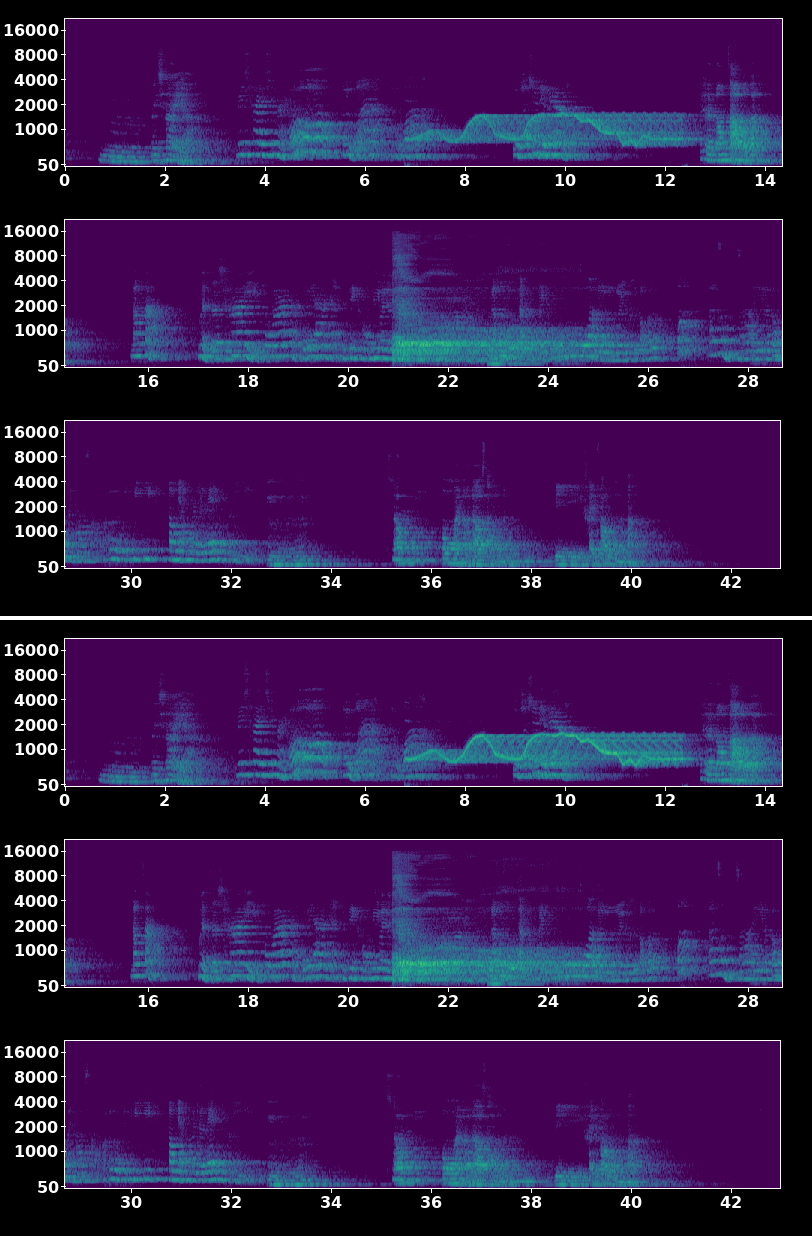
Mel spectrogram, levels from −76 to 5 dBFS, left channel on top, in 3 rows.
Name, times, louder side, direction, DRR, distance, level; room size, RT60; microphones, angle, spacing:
voice 1, 0.7-2.6 12.7-13.9 22.8-23.0 32.7-33.6 35.2-35.4 36.2-38.0 38.5-40.1, equal, 25° left, -4 dB, 1.4 m, -35 dB
voice 2, 3.4-5.2 5.5-6.3 6.5-7.3 8.9-10.1 15.6-16.1 17.0-26.8 27.2-32.4 35.1-35.9, equal, 25° right, -3 dB, 1.3 m, -37 dB
Musical instrument, 6.8-12.4, right 6 dB, 75° right, 0.4 m, -30 dB
sound 1, 20.9-25.3, equal, 10° right, 0.6 m, -29 dB
8.4 x 7.7 x 3.8 m, 2.4 s
head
